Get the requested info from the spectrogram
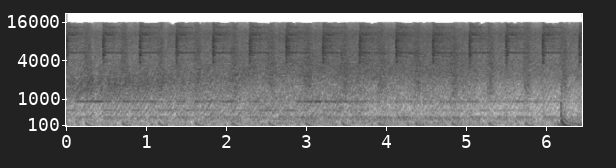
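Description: Techno in a breakdown with no kick drum: hi-hat ticks about twice a second over a held synth tone and a hissing noise wash that fades away.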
